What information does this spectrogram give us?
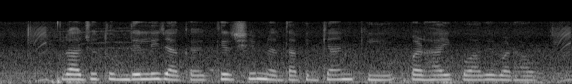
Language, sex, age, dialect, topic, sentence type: Hindi, male, 25-30, Hindustani Malvi Khadi Boli, agriculture, statement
